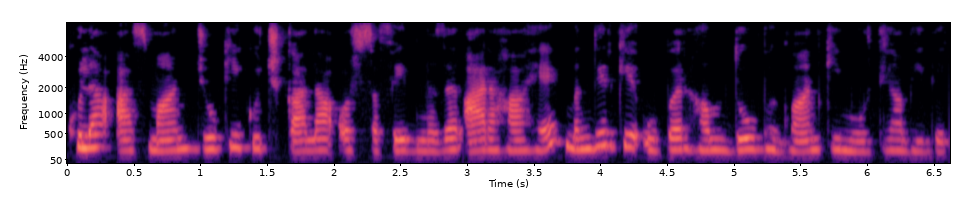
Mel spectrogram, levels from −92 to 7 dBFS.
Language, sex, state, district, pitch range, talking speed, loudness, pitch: Hindi, female, Chhattisgarh, Bastar, 185-210 Hz, 210 wpm, -30 LUFS, 195 Hz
